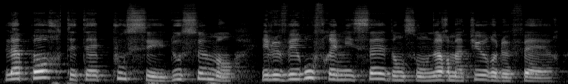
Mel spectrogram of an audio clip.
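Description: This volunteer narrator is a woman recording a classic novel for audiobook. She reads with steady, measured literary pacing at a medium pitch.

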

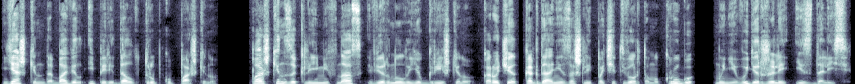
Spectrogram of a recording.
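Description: A man reading a humorous story aloud in a deadpan manner. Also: mid-range voice, normal speed, dry recording. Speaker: reader.

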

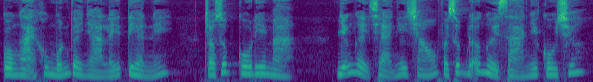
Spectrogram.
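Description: A brash, talkative old aunt from a storybook, blunt and quick to scold, as a woman reader puts her on. The voice sits low and mellow, never sharp or bright. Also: lively intonation, slightly rough. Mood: wheedling.

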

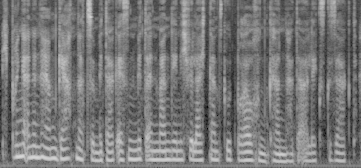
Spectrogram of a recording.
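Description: A wistful, reflective middle-aged wife in an intimate radio play confides her self-reproach, a little vain, with hesitant pauses trailing toward a whisper. Her deep voice is soft, dark and husky, with fairly even intonation. The recording is dry and close, with no echo.

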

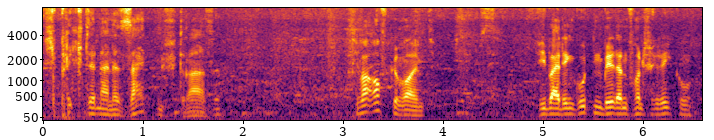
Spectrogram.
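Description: This introspective radio monologue has an actor playing a solitary young scribe reflecting as he roams rainy Munich, thoughtful in mood and dry and literary in style. He speaks at normal speed in a lowish voice with lively intonation, and noise sits in the background.

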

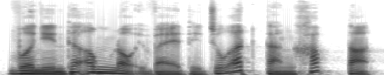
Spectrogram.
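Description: A man narrates a ghost story in a very deep voice that rises and falls dramatically. His delivery is suspenseful, and the recording is dry and close with no room sound. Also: big pitch swings, a little fast, a little mellow, no room sound.

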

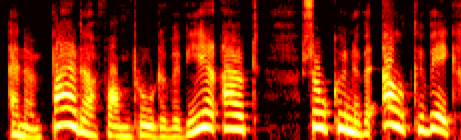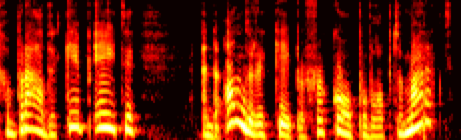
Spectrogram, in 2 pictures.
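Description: A woman voicing a boastful, greedy poor man, excited and grandiose. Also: medium pitch, moderate pace, pitched above the performer's own voice.

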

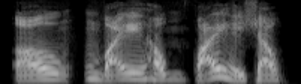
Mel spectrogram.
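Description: A woman voicing a vain, plump older prince who grumbles in a slow, huffy way. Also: on the low side, fairly even intonation, fairly bright tone, dry recording, highs cut off, close to an everyday voice. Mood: grumpy.

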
